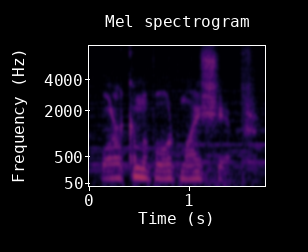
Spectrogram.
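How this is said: The greeting is delivered in a bored tone. The speaker calls it wrong.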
